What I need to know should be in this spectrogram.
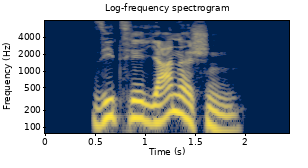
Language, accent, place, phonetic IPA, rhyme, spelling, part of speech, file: German, Germany, Berlin, [zit͡siˈli̯aːnɪʃn̩], -aːnɪʃn̩, Sizilianischen, noun, De-Sizilianischen.ogg
- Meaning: genitive singular of Sizilianisch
